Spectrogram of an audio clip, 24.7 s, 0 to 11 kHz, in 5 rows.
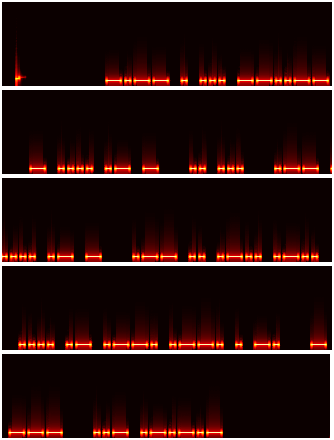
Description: Morse code, heard as a keyed tone, about 17 wpm, 700 Hz. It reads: YES, THAT IS WHAT WILL HAPPEN TO U.
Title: Sentences from Top 500 Words and Abbreviations 17wpm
